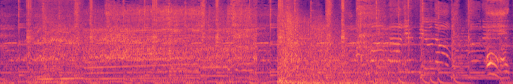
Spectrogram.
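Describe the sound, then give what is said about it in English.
A car speeding too fast skids with screeching tyres, and the tyres blow out. A sudden loud burst cuts in midway, followed by more engine roar and squealing. “Dude, I just totally blew my tires. Why were you even going so fast?”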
